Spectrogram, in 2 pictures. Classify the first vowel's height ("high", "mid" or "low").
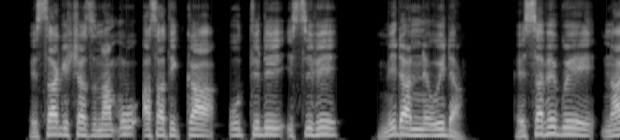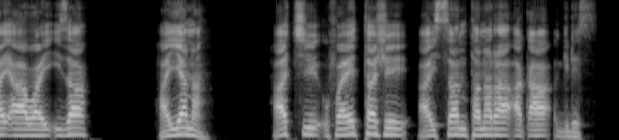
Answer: mid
